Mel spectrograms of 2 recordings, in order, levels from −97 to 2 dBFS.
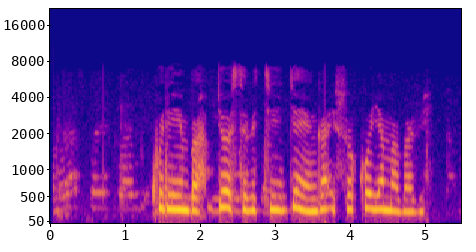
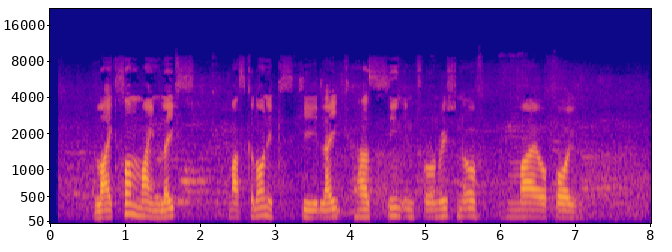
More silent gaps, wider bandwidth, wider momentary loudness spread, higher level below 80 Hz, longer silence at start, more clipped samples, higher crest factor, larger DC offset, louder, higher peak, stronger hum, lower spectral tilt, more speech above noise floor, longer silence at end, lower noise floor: neither; second, 6.8 kHz vs 9.2 kHz; second, 12 LU vs 19 LU; first, -58 dBFS vs -76 dBFS; about the same, 0.2 s vs 0.3 s; neither; second, 14 dB vs 22 dB; neither; first, -15 LUFS vs -24 LUFS; about the same, -2 dBFS vs -2 dBFS; neither; first, -8 dB/octave vs -5.5 dB/octave; first, 27 dB vs 23 dB; about the same, 0.5 s vs 0.4 s; second, -41 dBFS vs -47 dBFS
